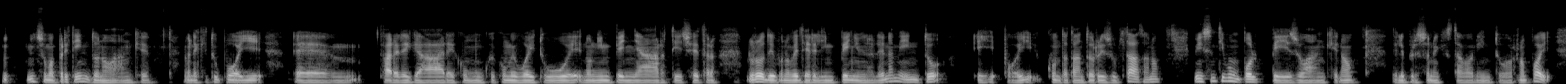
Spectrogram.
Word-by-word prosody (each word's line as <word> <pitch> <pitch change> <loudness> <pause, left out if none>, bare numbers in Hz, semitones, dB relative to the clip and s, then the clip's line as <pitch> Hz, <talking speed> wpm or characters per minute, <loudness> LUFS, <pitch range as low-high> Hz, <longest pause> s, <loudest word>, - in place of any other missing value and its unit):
mhmm, - - -6
insomma, 115 -5 +1
pretendono 115 -6 +1
anche. 90 +1 -5 0.3
Non 95 - -1
è - - +1
che 90 - -13
tu 115 - -3
puoi, 100 -1 +2 0.3
ehm, 85 0 -1 0.2
fare 90 -1 +3
le 90 0 +2
gare, 90 0 +1
comunque, 90 0 -4
come 95 -1 +1
vuoi 90 0 +3
tu 90 +1 +2
e - - +2
non 90 0 0
impegnarti, 90 -1 +1
eccetera. 90 - 0 0.3
Loro 125 -1 +7
devono 95 -2 +4
vedere 95 0 +3
l'impegno 90 +1 +1
in 90 - -2
allenamento, 110 +3 0 0.2
e - - -5
poi - - -2
conta - - -2
tanto 95 0 -1
il - - -1
risultato, 95 +7 +1
no, 120 0 -3 0.3
quindi 135 +1 +1
sentivo 155 +2 +1
un 130 - +1
pò 120 - +4
il 115 0 -3
peso 90 0 +1
anche, 85 +1 -3
no, 95 0 -1 0.3
delle - - -1
persone 90 +1 -1
che 95 - -17
stavano 90 0 -4
intorno. 85 +2 -4
Poi - - +3
95 Hz, 185 wpm, -25 LUFS, 90-100 Hz, 0.3 s, Loro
